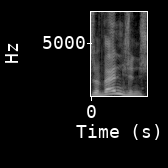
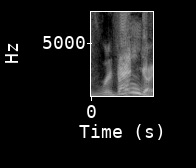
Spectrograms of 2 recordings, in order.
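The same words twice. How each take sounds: First: Fix it to a clean vengeance; corrected word. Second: Revenga said as re-VEN-ga with a hard g, jokey mispronunciation; mangled word. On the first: Streamer correcting himself to the proper word. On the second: Streamer stumbling over revenge, comic mispronunciation. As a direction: say revenga like a botched Spanish word. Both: Shown as a demonstration. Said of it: "He wants vengeance".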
